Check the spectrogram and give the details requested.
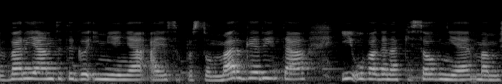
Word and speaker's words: Margherita: tam o okrąglutkie Paulo i nawet jeżeli szybko wymawiamy to imię to jednak gdzieś tam musimy się zaokrąglić i ostatnie imię to Margherita jest to odpowiednik naszej Małgorzaty oraz nazwa pizzę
